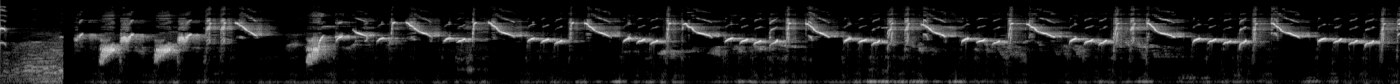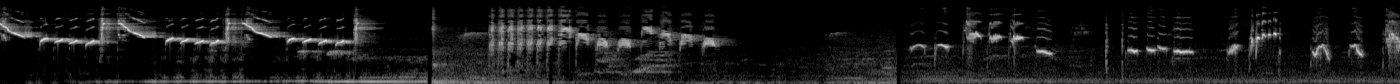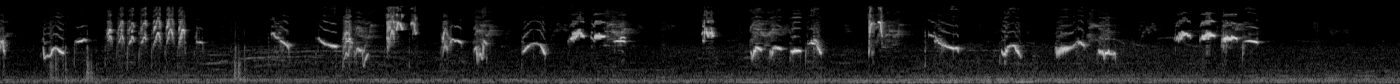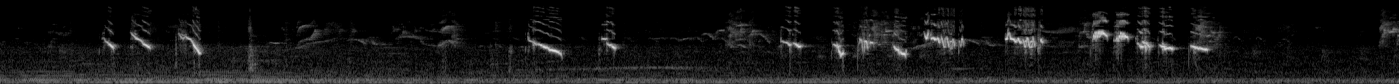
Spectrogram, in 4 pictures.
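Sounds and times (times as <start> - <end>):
bird singing chirps and whistles: 0.8 - 17.8, 23.1 - 30.1, 30.8 - 34.4, 35.0 - 40.7, 47.2 - 54.3.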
